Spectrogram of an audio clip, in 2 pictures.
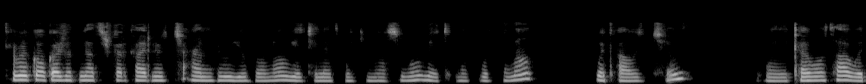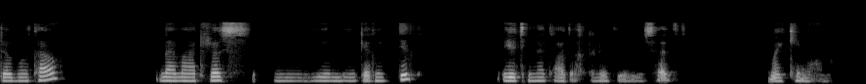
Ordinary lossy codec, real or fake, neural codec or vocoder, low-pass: MP3, 32 kbps; fake; codec, 16 kHz, 1.1 kbps, Voila-Tokenizer; 7.2 kHz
